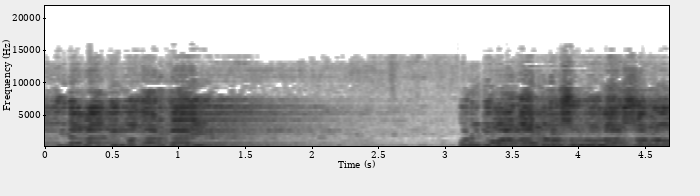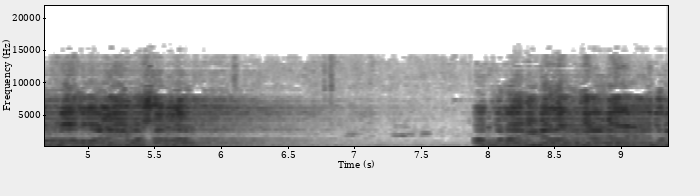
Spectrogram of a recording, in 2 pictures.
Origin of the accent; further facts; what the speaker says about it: Manado, North Sulawesi, Indonesia; kami orang Manado ini, saya dari suku Manado, Pak, Sulawesi Utara.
